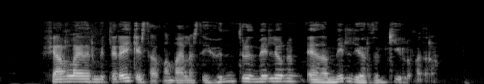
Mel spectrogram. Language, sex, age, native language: Icelandic, male, 20-29, Icelandic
